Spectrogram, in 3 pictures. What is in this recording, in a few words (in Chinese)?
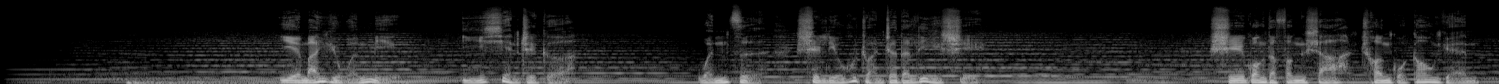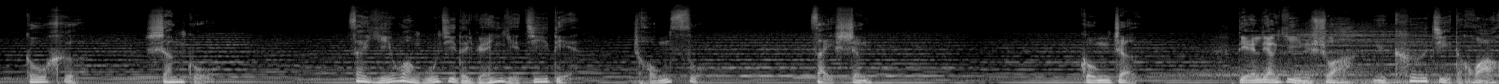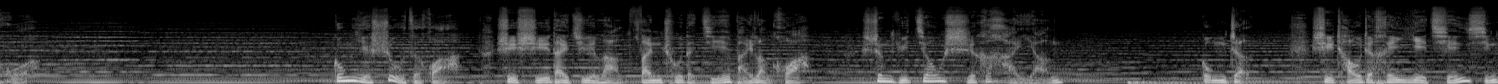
男 宣传片 制造企业 沉稳缓慢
